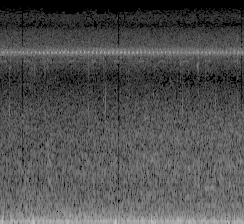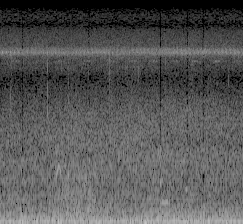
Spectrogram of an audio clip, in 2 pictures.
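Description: An insect trilling on one steady high note, over a low rumble.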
